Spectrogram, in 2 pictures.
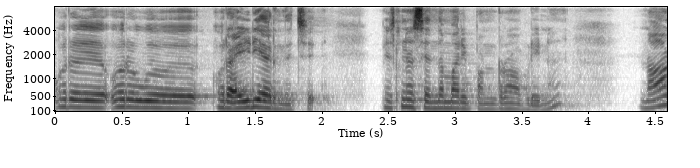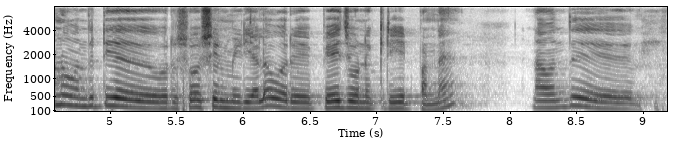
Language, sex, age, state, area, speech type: Tamil, male, 18-30, Tamil Nadu, rural, spontaneous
